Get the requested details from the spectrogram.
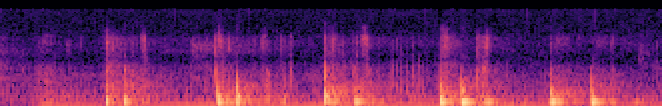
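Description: footsteps climbing stairs

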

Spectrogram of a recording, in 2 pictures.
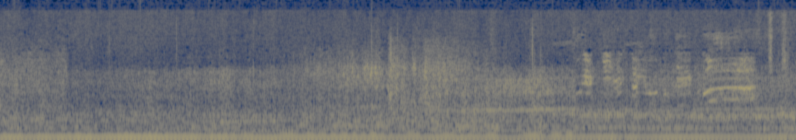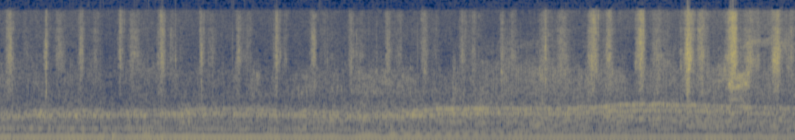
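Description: airplane passing overhead

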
